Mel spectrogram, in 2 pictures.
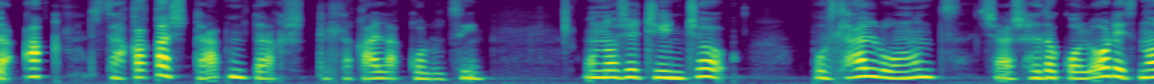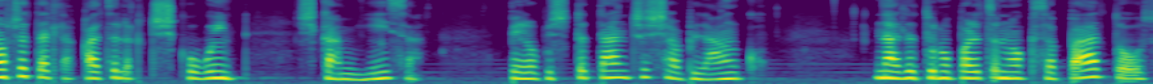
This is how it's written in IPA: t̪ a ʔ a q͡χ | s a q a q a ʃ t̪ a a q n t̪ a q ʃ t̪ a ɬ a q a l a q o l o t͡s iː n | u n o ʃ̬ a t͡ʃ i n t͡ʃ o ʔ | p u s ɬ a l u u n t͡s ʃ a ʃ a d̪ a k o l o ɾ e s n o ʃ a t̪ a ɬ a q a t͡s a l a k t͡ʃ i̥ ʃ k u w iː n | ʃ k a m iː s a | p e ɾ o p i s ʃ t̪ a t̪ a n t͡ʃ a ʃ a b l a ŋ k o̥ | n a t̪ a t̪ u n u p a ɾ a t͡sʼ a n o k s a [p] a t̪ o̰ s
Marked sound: correct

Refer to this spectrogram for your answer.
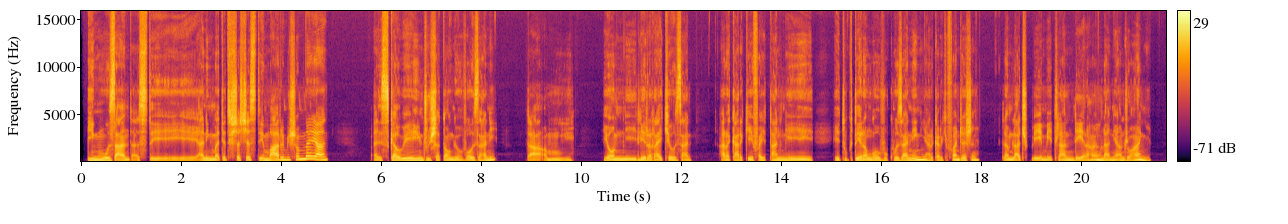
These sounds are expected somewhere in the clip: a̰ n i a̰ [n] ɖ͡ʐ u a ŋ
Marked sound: incorrect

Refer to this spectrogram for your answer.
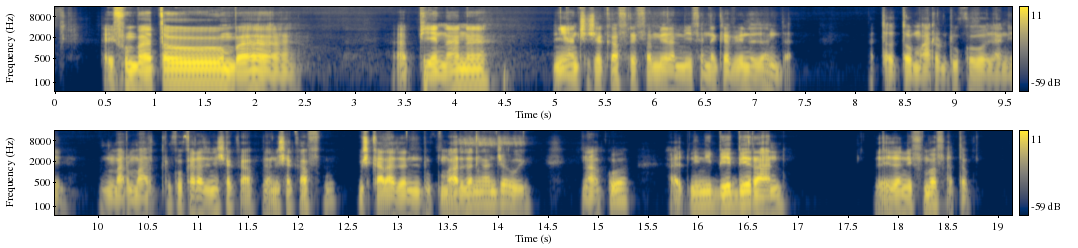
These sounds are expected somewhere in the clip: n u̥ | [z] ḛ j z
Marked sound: correct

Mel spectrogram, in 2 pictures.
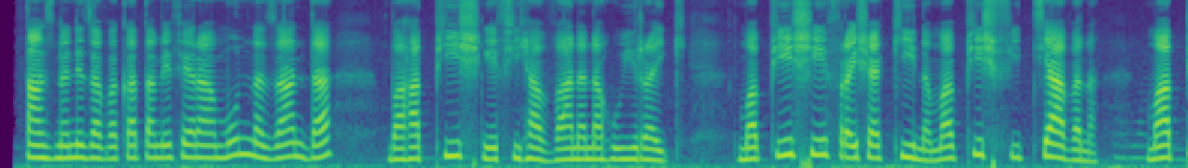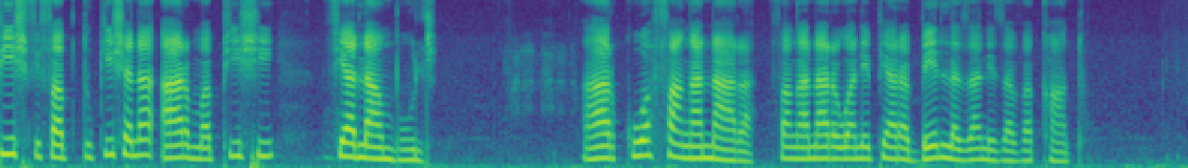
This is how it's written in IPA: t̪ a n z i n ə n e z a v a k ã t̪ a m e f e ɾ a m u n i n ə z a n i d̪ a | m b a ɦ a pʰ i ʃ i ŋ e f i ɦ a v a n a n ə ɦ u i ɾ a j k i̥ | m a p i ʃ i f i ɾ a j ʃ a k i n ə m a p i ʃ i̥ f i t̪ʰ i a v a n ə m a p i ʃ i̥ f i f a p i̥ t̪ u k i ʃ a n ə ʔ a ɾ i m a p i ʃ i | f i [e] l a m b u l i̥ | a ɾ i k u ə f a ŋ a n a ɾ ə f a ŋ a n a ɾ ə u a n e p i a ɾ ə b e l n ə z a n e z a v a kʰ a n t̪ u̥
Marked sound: incorrect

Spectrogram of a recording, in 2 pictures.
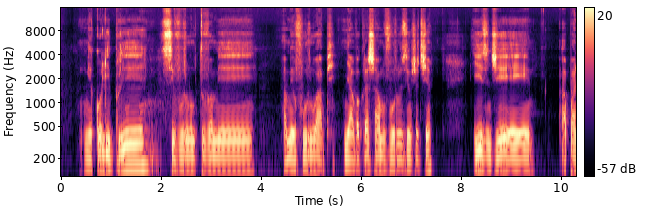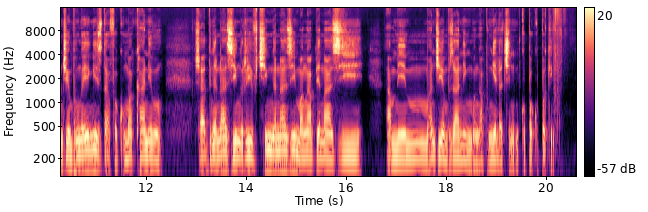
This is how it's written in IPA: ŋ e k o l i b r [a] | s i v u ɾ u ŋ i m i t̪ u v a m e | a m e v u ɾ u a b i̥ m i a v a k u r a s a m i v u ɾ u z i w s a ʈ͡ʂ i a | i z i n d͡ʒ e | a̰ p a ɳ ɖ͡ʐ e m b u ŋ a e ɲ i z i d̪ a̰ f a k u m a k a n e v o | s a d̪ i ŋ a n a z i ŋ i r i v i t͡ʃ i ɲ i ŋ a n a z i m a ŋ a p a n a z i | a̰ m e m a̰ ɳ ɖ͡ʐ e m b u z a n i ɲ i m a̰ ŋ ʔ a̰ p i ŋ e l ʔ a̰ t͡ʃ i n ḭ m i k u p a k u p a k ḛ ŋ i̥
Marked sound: incorrect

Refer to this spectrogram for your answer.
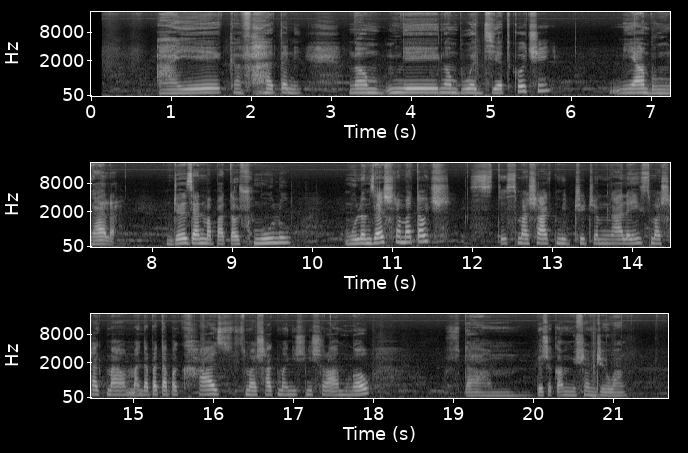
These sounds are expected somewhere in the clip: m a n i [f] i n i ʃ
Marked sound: incorrect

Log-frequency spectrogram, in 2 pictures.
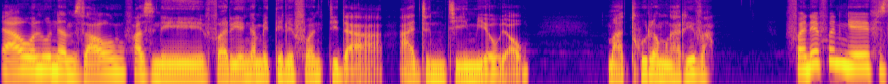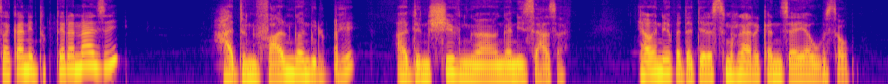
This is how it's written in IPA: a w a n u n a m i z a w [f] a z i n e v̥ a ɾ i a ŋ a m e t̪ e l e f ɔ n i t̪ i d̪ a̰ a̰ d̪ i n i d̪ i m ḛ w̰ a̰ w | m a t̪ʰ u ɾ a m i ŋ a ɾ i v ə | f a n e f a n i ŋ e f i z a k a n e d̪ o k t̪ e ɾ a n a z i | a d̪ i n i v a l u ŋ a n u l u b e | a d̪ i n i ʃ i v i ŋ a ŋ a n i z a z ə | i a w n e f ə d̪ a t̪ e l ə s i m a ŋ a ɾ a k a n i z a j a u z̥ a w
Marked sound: correct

